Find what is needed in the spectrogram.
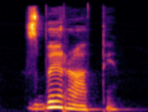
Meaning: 1. to gather, to collect 2. to harvest, to gather in (crops) 3. to assemble 4. to convoke, to convene 5. to equip, to prepare (for a journey)
- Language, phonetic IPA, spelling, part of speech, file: Ukrainian, [zbeˈrate], збирати, verb, Uk-збирати.ogg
